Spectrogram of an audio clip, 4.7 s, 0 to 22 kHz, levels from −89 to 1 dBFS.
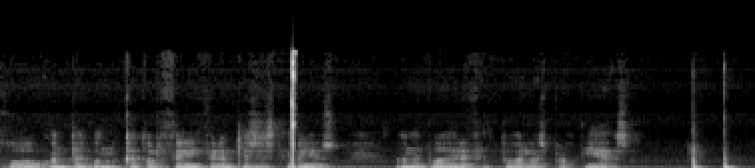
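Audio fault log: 1.79–1.86 s, damaged data in a compressed stream: a brief glitch cuts into the speech as the decoder misreads corrupted frames, loses sync, then locks onto the next valid frame.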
